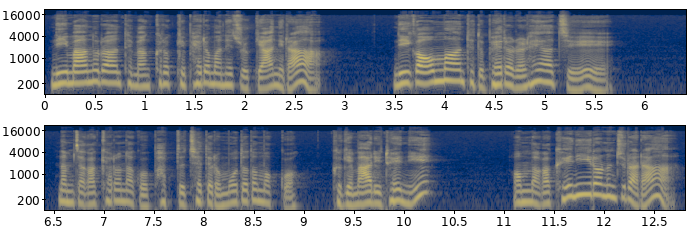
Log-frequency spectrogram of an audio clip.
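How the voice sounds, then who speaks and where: A woman voicing a domineering older mother-in-law who scolds loudly over the phone in a radio story. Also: lowish voice, animated, moderate pace, close to an everyday voice. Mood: demanding. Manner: scolding, shouting.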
